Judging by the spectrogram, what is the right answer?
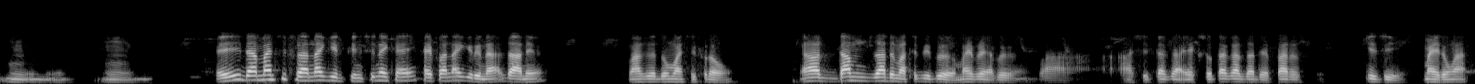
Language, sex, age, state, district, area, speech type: Bodo, male, 30-45, Assam, Udalguri, urban, conversation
